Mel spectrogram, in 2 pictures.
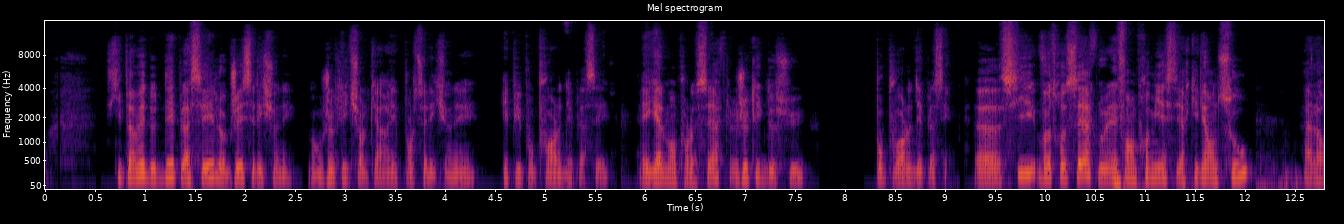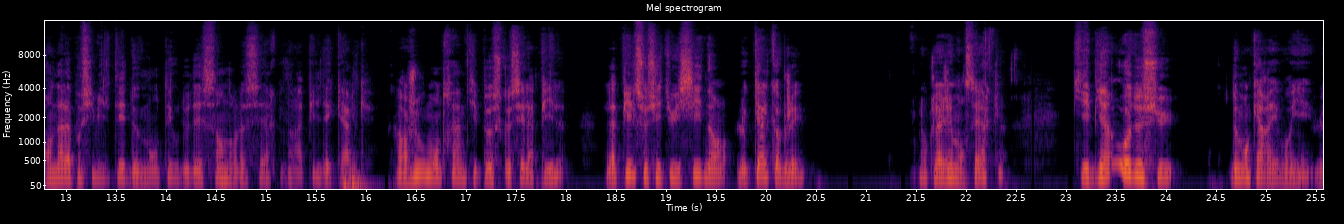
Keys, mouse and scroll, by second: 0.8-2.0 drag, 2.8 click, 3.8-5.8 drag, 5.9 click, 6.9-9.1 drag, 9.5 click, 16.1 click, 17.7 click, 21.2-22.6 drag, 24.4 click.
